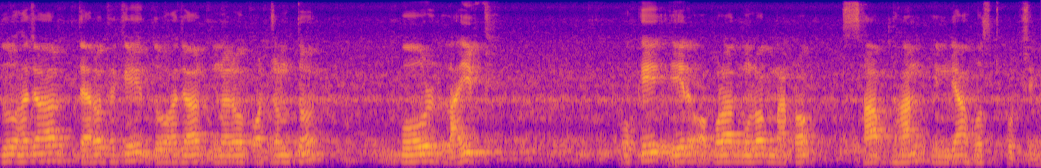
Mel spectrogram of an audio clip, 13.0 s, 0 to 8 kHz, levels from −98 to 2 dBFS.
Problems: constant background noise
